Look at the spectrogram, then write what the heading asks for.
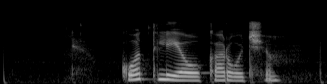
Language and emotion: Russian, neutral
